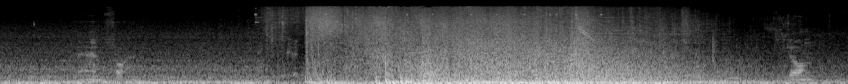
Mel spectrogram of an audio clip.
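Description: Battlemech weapons fire and explosions in BattleTech, a sudden loud blast followed by a long roaring rumble of fire and debris, with talk over the quieter start.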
